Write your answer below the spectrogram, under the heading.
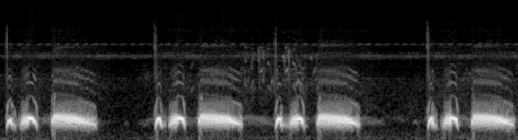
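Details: Spotted dove calling as a lure meant to make other doves respond: two or three quick short coos then a long sustained coo, the phrase repeated four times with short gaps.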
